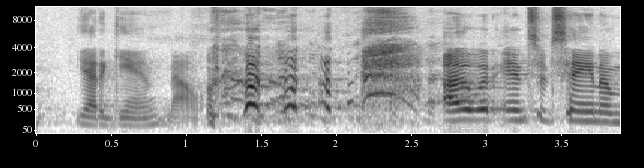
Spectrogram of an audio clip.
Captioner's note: laughing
